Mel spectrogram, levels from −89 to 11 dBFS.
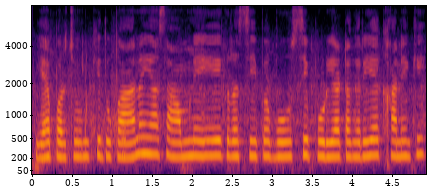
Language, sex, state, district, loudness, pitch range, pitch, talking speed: Hindi, female, Odisha, Nuapada, -17 LUFS, 220-235 Hz, 225 Hz, 220 wpm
